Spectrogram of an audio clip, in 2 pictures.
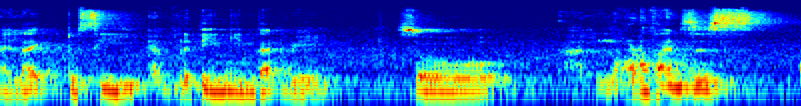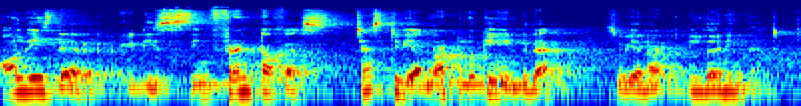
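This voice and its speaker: Amid noticeable background noise and audible room echo, a man with a Tamil accent talks fairly slowly at a medium pitch, his pitch swinging very widely. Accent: Indian (Tamil) English. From South India (Tamil-speaking). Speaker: yoga teacher. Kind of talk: interview. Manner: halting.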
